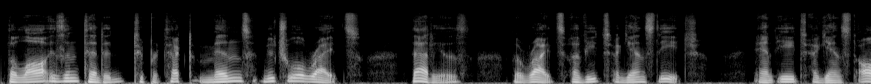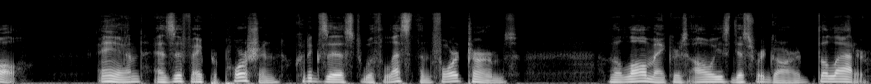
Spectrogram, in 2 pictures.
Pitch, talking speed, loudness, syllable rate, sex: 115 Hz, 135 wpm, -18 LUFS, 3.9 syllables/s, male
